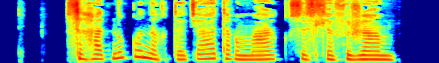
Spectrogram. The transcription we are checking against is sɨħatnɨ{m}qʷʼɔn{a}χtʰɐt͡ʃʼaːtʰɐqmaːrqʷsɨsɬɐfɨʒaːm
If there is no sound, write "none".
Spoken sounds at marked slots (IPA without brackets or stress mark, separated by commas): none, ɐ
